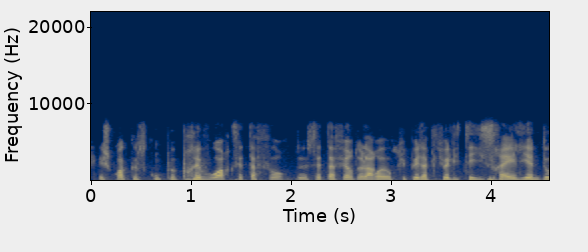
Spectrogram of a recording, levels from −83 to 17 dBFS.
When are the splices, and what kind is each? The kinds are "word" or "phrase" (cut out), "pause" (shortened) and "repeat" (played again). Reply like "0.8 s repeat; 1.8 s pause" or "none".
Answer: 1.4 s word; 2.8 s phrase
